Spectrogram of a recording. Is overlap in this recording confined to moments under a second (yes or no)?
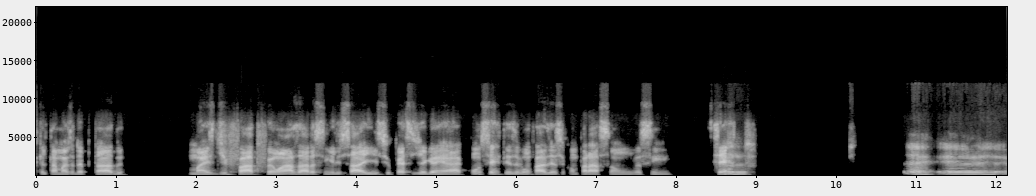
yes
